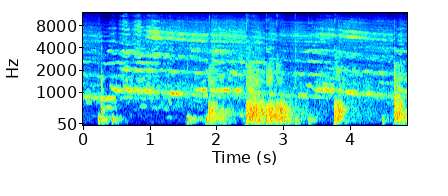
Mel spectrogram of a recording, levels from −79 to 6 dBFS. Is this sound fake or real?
fake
